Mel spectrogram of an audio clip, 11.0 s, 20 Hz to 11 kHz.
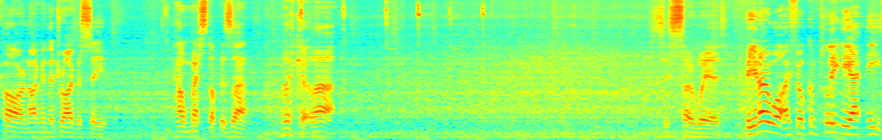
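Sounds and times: road and wind noise in car: 0.0 - 11.0.

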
